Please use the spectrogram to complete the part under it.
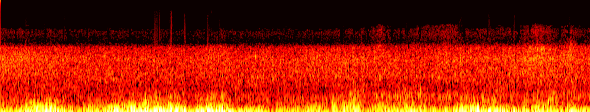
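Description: Tall grass rustles in the wind.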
